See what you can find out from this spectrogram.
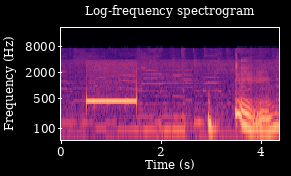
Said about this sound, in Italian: Secondo squillo, terzo squillo. E rispondi.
